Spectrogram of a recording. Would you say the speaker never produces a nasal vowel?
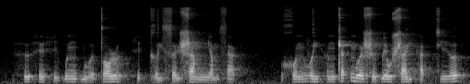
yes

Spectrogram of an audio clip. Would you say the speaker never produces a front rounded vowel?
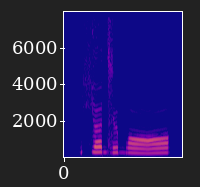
no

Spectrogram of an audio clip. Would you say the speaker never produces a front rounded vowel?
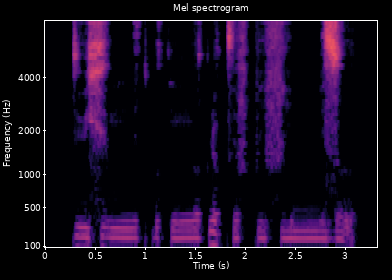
no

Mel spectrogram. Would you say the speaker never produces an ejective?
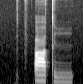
no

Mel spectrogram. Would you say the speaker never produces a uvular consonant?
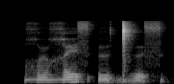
no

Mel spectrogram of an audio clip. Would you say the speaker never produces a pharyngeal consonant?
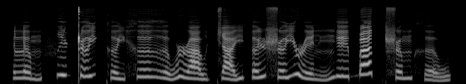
yes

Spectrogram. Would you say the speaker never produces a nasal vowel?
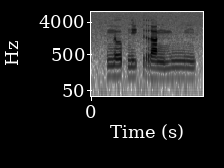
yes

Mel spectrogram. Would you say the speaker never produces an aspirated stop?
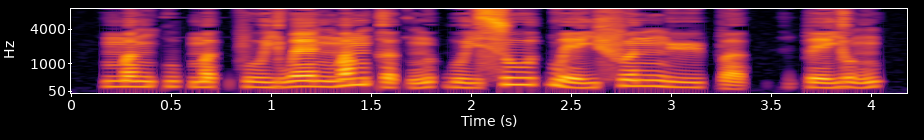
yes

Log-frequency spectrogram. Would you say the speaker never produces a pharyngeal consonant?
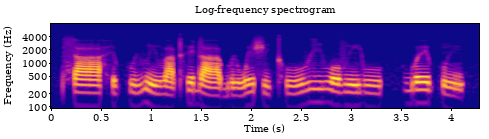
yes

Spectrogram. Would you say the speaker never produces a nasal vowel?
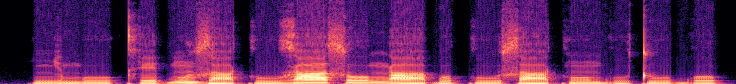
no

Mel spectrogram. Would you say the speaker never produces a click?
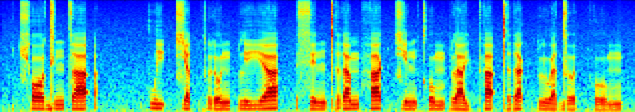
yes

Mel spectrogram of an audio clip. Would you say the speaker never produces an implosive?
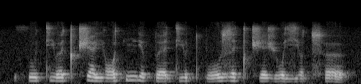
yes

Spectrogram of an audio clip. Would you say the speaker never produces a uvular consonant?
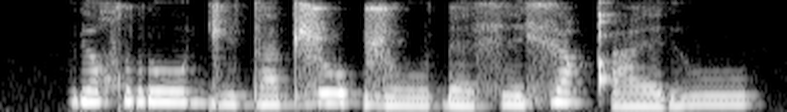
no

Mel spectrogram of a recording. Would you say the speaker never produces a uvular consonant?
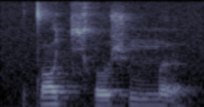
yes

